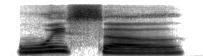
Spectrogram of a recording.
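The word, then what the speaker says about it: whistle: ویو ول حرف تی تو این کلمه خونده نمیشه وسل سوت سوت سوت زدن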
